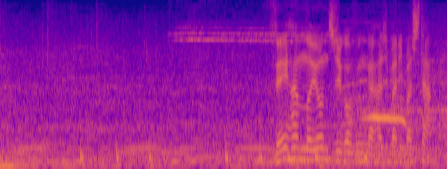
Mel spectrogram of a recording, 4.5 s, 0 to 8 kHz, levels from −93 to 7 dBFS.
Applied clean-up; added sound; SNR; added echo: none; Musical instrument; 6 dB; none.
